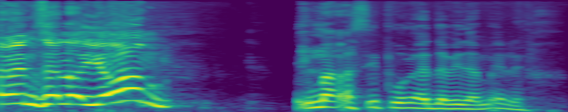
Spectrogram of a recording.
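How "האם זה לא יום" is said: high, lifted question on יום; David's faithful question. Retold or imitated. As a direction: ask "האם זה לא יום?" high and trusting. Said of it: "היה דוד המלך היה אומר".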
